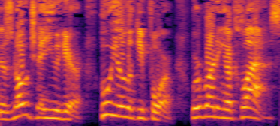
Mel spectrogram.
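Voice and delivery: mock yell, high and scary. Retelling how someone yelled to scare others, retelling a yell. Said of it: "he like kind of yelled at them to scare them".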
